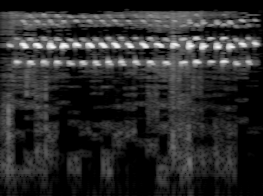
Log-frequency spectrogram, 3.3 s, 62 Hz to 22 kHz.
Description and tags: Bird-Like-Chair-Squeak-4
Odd high-pitched squeak from my office chair sounds enough like baby birds chirping to get my cats looking around for them.
iphone, field-recording, chair, squeak, bird, chirp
